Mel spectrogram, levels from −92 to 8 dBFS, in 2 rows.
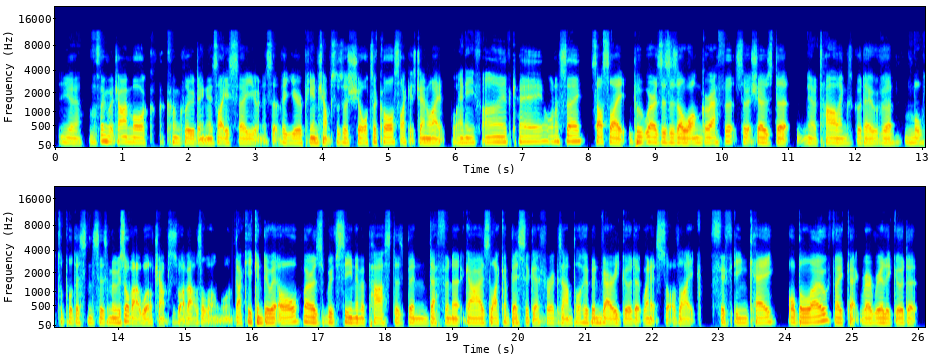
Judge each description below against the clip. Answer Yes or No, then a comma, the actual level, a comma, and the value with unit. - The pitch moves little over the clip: Yes, narrow, 2.1 semitones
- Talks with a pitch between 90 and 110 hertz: Yes, very low, 95 Hz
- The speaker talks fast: Yes, fast, 245 wpm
